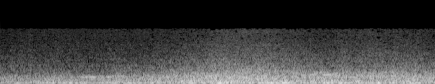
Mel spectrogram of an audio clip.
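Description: wind

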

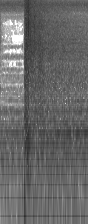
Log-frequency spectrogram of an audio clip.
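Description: gunshot

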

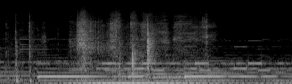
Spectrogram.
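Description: paper page being turned

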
